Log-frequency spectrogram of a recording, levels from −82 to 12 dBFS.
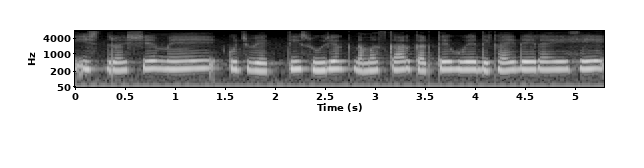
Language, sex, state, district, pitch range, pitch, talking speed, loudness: Hindi, female, Uttar Pradesh, Lalitpur, 225-250 Hz, 240 Hz, 145 wpm, -14 LUFS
